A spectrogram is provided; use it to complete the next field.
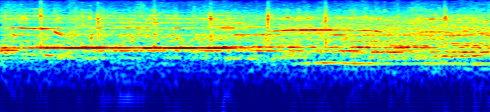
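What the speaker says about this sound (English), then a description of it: "judging by the reaction of the crowd" Crowd cheering and shouting at the close of a Major League Muay Thai title fight, a steady roar of many voices with scattered whoops sustained throughout.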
